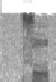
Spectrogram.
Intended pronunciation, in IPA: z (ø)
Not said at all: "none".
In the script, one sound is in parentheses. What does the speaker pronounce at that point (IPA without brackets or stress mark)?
e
